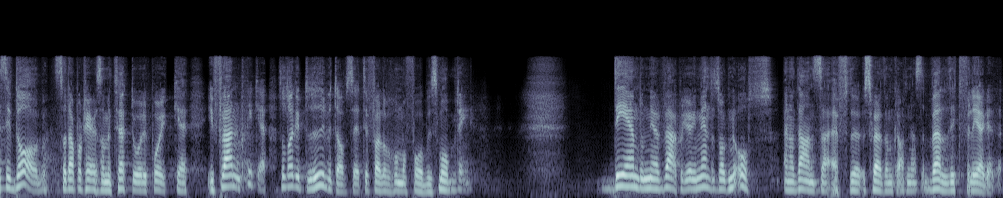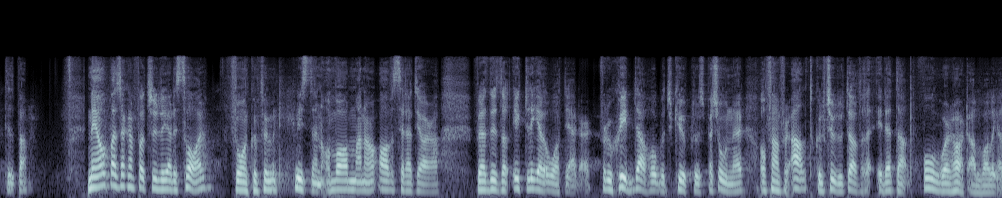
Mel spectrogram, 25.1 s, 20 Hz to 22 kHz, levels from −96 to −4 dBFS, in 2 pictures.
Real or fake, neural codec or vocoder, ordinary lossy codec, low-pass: fake; codec, 16 kHz, 0.5 kbps, X-Codec, HuBERT features, trained on LibriSpeech; none; none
